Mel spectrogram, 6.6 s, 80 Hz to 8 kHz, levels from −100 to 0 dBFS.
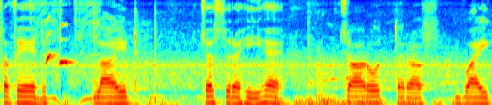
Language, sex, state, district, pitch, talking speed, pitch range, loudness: Hindi, male, Haryana, Charkhi Dadri, 125 Hz, 75 wpm, 120-130 Hz, -15 LUFS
